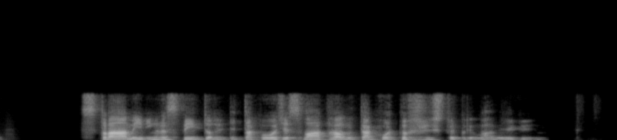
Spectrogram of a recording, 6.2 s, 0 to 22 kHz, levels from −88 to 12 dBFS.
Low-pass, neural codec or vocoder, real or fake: 7.2 kHz; codec, 16 kHz, 0.5 kbps, FunCodec, trained on Chinese and English, 25 frames a second; fake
